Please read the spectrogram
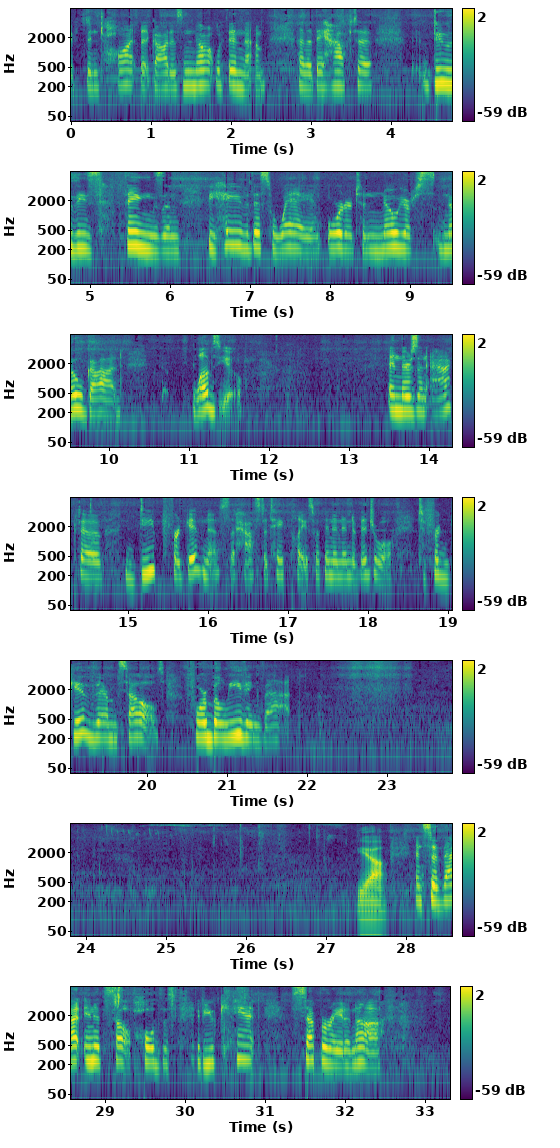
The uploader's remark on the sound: Listen in as we walk and talk.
